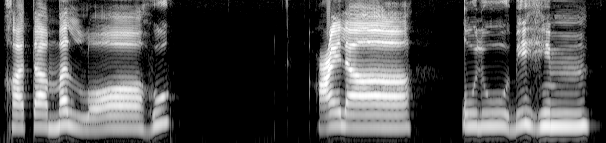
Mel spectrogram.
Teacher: لفظ اللہ کے لام سے پہلے زبر اور پیش ہو تو اس کو پر کر کے پڑھتے ہیں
